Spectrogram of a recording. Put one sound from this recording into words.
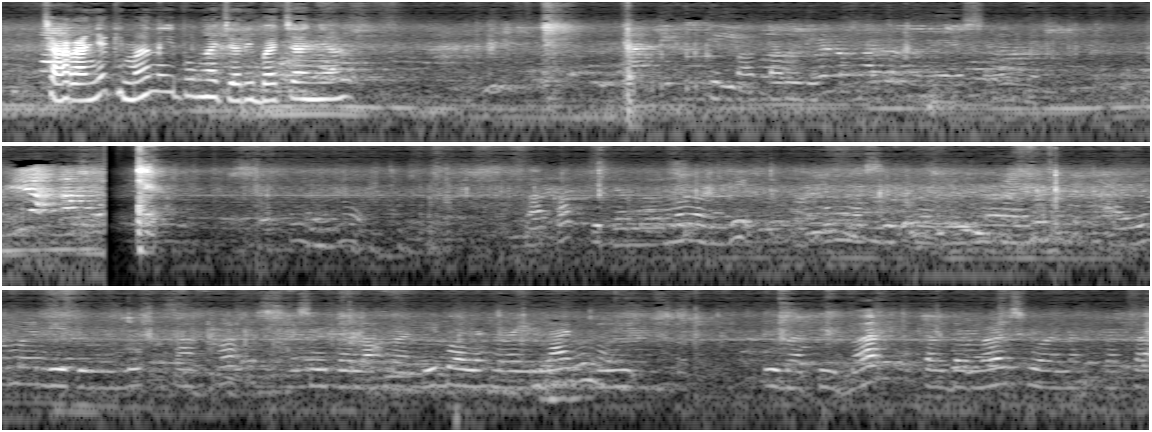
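A young girl reads aloud slowly, close by.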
